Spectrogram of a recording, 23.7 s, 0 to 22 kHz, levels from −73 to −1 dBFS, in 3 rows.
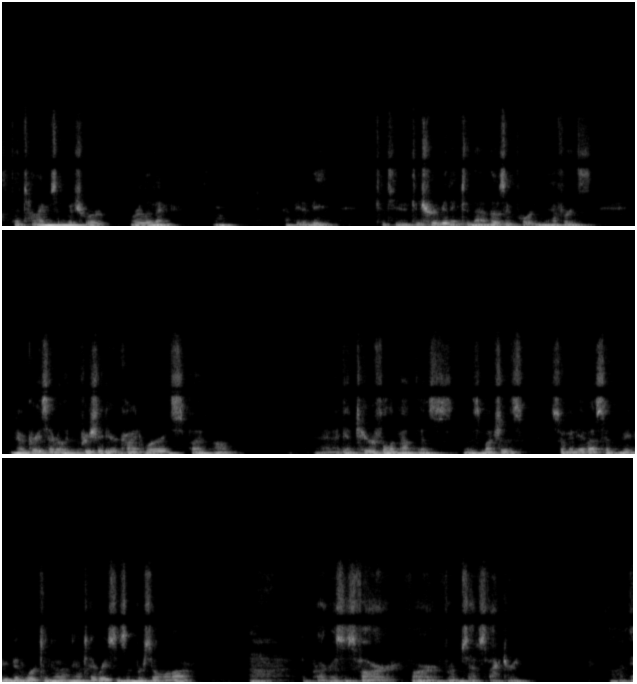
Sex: male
